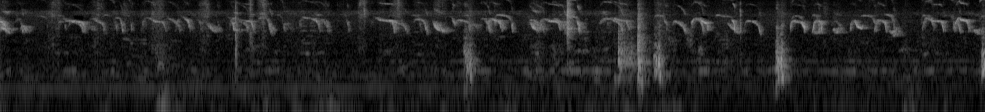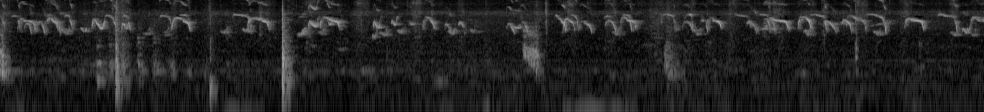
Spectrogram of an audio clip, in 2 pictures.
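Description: Wooden pestle pounding overripe bananas in a plastic basin: irregular dull knocks, roughly one every one to two seconds, over constant high chirping of birds.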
